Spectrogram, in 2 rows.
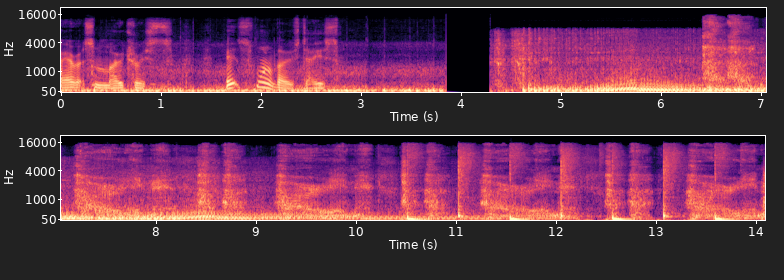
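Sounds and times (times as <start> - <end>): motorcycle engine revving: 2.8 - 12.3.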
